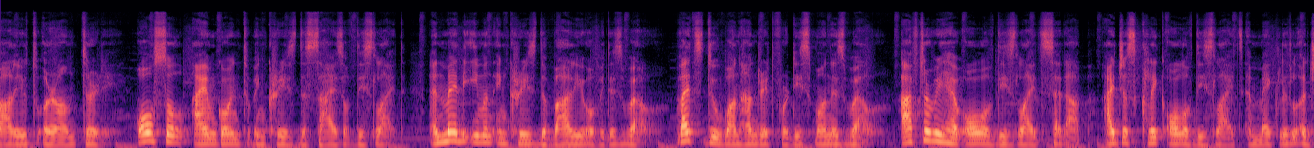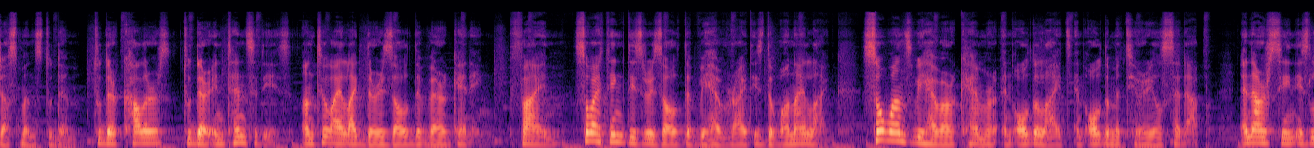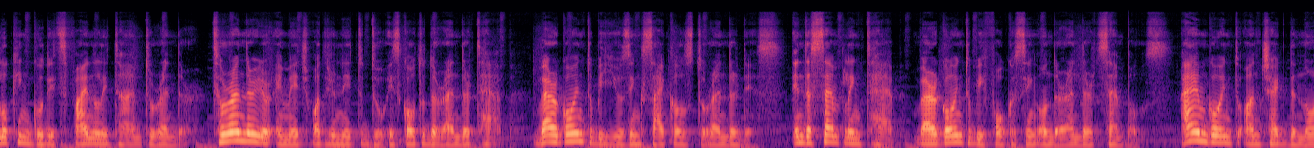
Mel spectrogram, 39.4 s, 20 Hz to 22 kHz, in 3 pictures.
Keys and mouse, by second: 0.3 s, 1.6 click, 2.0 r, 2.3 x, 2.8 y, 3.7 click, 3.9 middle click, 5.0-6.2 drag, 6.8 click, 7.2 middle click, 7.6 KP_0, 9.3 click, 13.5 click, 13.7 middle click, 15.1 KP_5, 15.2 KP_0, 22.8 shift+click, 23.5 shift+click, 29.1 click, 32.8-33.9 drag.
